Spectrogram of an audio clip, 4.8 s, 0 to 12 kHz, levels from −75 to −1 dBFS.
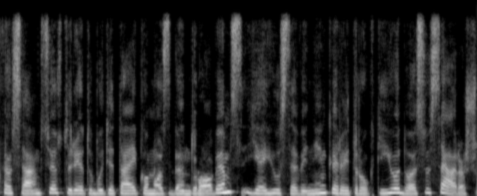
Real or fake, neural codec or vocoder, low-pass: fake; codec, 24 kHz, 3 kbps, HILCodec; 10.8 kHz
